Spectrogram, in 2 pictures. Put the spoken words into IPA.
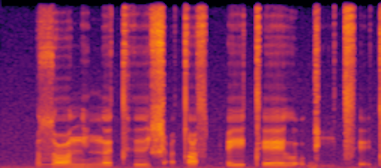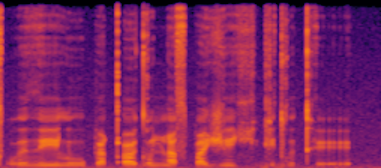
zˤ o n i ŋ ɐ tʰ ɘ ɕ ɛ̰ tˤ e sˤ pʼ e tʼ ɛ l ɔ̰ ɡ ḭ t͡sʼ ɛ̰ tʼ ɔ̰ ə̯ ð e l o p ɨ qʼ u d ɔ ɲ a sˤ p e ʒ e ç ḛ ɡ e d u ə̯ kʰ ɛ̰

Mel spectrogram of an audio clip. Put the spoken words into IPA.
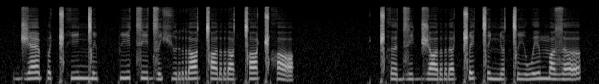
d͡ʒ æ p ə ǁʰ i ŋ͡ǀ i pː i t͡s i d͡z ʌ ç u r ɒ ǀ ɒ r ɒ ǀ ɒ ǁʰ ɒ | ǁʰ ə d͡z i d͡ʒ ɒ r ʌ ǁ ɪ ǀ ɪ ɲ ɒ ǀ i w ɪ m ɒ z ʌ

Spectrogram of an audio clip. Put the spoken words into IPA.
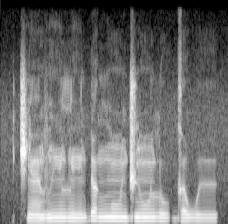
t͡ʃ ɛ̃˨ v ĩ˧ l ĩ˨˦ ɗ ə˦ ŋ ũ˦ d͡ʒ ũ˦ l u˧ ɡ ə˦ w ɨ˧

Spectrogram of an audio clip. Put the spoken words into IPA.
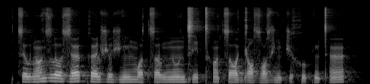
t͡s ɵ u̯ l ɔ̃ z l o z œ k œ l ʒ ɵ ʒ ĩ m ɔ t͡s ɔ l n ũ d͡z i tʰ ɔ̃ t͡s ɔ ɡʲ œ zˤ u z ʒ ĩ t͡ʃ ɵ x u k ĩ tʼ œ̃

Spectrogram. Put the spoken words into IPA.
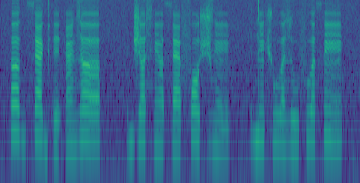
ɐ ɡ θ æ ɡ ʔ e ʔ æ̃ z ɐ | d͡ʒ ɐ s ẽ ɐ̯ θ æ f ɔ ʃ z ẽ | d ẽ ʃ w u ɐ̯ z u f u ɐ̯ θ ẽ

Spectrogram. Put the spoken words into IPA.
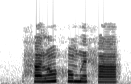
h ã˧ l ɔ̃˦ h ɔ̃˦ b ɛ̃˧ h ã˧

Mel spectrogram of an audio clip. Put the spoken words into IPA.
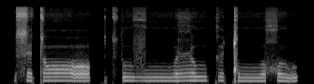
s ə t ɔː | t͡sʼ u v uː ʕ uː k ø ǃ uː χ u

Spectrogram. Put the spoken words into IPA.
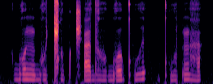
ɡʷ e ŋ ɡʷ e̤ ǁ ɔ̤ p t͡ʃʼ a dʱ ɔ̤ ɡʷ ɐ kʷʼ e̤ | kʷʼ a̤ p ŋ a̤

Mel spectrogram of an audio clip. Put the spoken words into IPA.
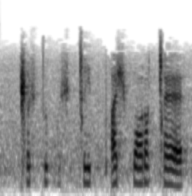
ǁ ʊ ʃ tʷ ə ɡ ɔ̤ ʃ ǀ i t pʼ a ʃ p ɔ ɾ ɔ ǀ ɛ

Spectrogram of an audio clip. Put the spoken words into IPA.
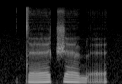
t ɛː t͡ʃ ɛː ɳ ɛ̰

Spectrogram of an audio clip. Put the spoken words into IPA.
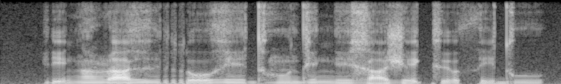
ɾʲ ḛ˧˩ ŋ ã˥ ɭ a̰˥˧ ɣ ɨ˥˧ r o̰˥˧ ɣ e˥˧ dʱ õ˥ d e˥ ŋ e˧˩ ɣ a̰˧˩ ʒ ḛ˥ kʲ o̰˧˩ θ ḭ˧˩ d u˥˧

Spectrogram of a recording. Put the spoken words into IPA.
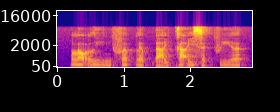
l ɔ̰˧˨ l i̤˨˩ n f ə˦˥ p̚ l ə˨˩ p̚ ɗ a˧˩ j k a̰˧˥ j z ə˨˩ t̚ f i˧ ə̯

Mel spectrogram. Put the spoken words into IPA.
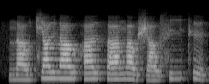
n a˨ ʊ̯ t͡ɕ a˦ ɪ̯ l a˦ ʊ̯ h a˦ ɪ̯ θ ä˦ ŋ a˦˨ ʊ̯ ʃ a˨ ʊ̯ sʰ i˦ tʰ e˦˨

